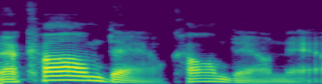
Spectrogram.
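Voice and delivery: slow, swooping, soft Southern gentleman drawl. Picturing a friend as debate moderator: imitating a softly spoken Southern gentleman. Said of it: "the softly spoken Southern gentleman".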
